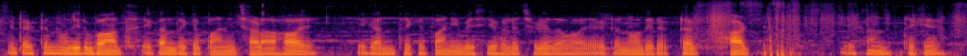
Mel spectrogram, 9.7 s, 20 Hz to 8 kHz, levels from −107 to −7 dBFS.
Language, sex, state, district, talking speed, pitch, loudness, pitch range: Bengali, male, West Bengal, Paschim Medinipur, 135 wpm, 110 Hz, -39 LUFS, 105-115 Hz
